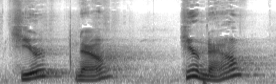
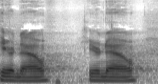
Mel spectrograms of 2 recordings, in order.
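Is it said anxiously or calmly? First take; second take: anxiously; calmly. First: It is said in an anxious, excited way. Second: It is said in a calm, flat way.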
